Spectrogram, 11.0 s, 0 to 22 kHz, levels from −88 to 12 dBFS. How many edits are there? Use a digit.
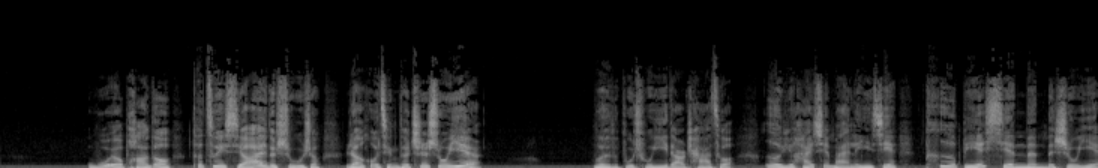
0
